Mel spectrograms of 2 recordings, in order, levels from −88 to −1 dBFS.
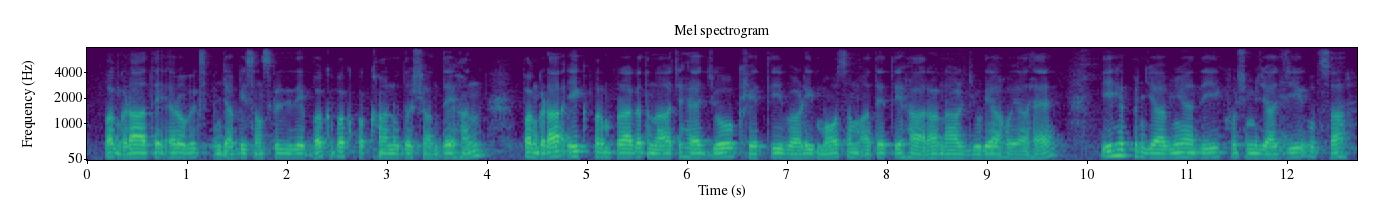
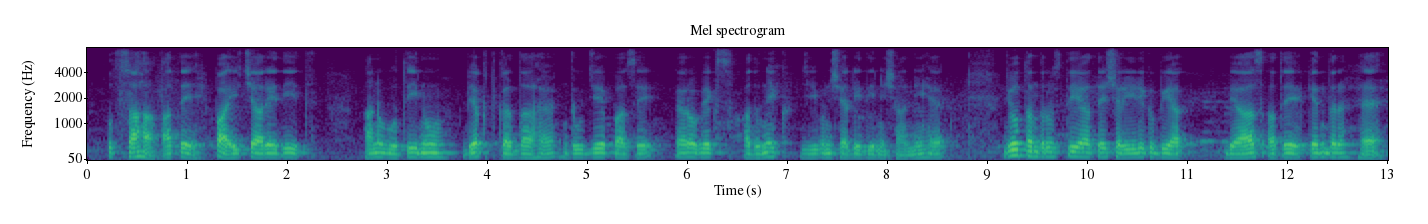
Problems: constant background noise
